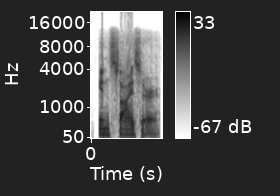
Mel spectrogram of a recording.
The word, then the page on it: incisor: American English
